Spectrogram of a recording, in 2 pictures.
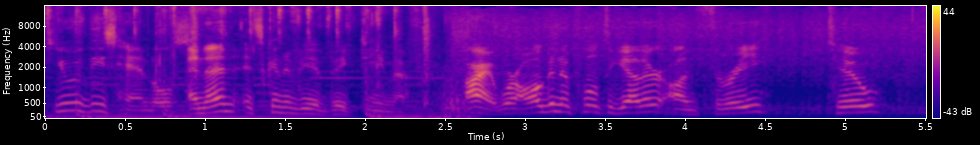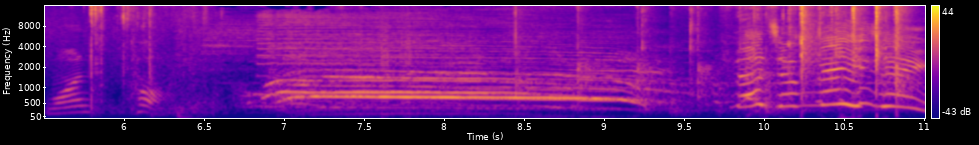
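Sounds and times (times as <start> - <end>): person whooping: 6.7 - 9.6.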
